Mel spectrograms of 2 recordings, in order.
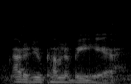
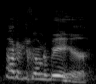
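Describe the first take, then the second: First: Trial voice. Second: Higher and louder, a bold take on the line; trial voice. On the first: Testing a character voice on the question, lower and softer. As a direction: lower and softer, a muted take. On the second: Testing a character voice on the question, higher and louder. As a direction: try the question high and loud. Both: Shown as a demonstration. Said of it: "I'll do my best to do an accent".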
